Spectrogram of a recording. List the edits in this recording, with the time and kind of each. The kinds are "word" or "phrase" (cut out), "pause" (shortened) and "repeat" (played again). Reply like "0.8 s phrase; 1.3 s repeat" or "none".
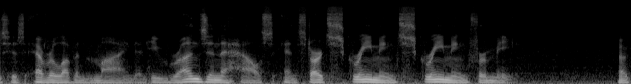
4.0 s repeat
